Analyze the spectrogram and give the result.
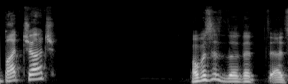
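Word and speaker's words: Buttigieg: like excuse me spoon it's pronounced butt judge what was it that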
